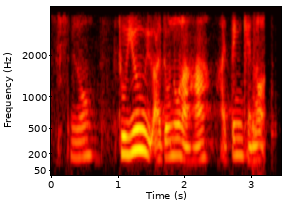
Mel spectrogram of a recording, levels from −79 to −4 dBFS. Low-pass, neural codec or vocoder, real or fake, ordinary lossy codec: 3.6 kHz; none; real; none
